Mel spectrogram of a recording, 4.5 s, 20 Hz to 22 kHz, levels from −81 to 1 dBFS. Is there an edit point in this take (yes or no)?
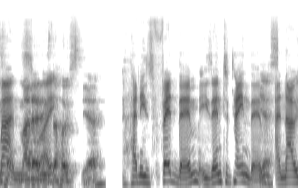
no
